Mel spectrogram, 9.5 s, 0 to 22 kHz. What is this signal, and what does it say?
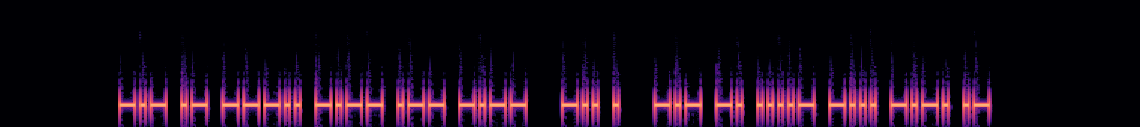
Morse code, heard as a keyed tone, about 28 wpm, 700 Hz. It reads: KA8YWY DE KN4BCA
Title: USA Callsign DE Callsign - 6 Characters - 28wpm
